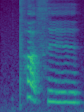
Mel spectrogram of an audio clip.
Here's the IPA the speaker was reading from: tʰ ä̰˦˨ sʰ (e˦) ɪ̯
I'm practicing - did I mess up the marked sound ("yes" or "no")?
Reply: yes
